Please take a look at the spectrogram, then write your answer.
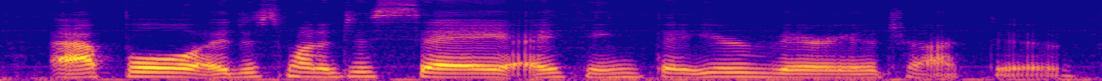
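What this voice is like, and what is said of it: Flat, sad-sounding delivery. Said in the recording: “Why you sound like you want to kill yourself? ... Why you sound sad?”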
